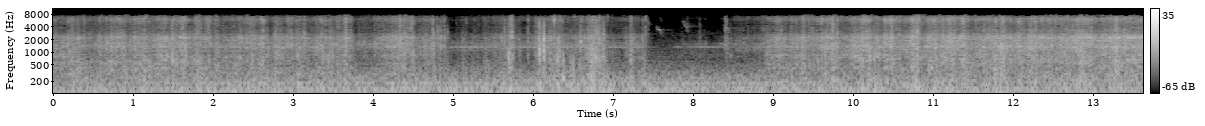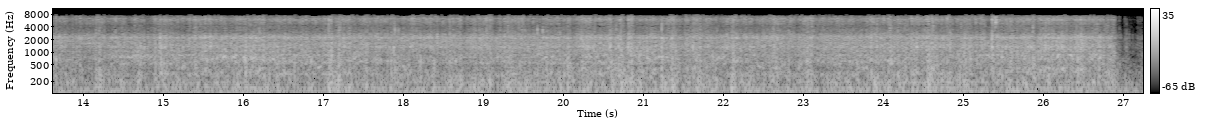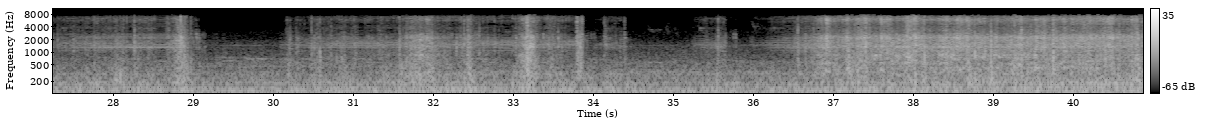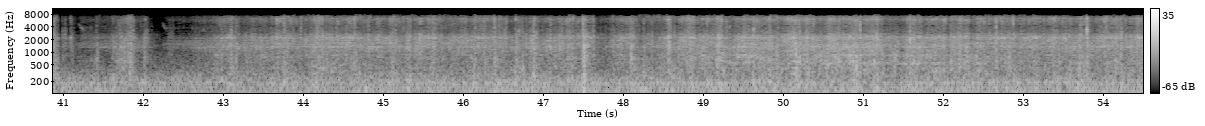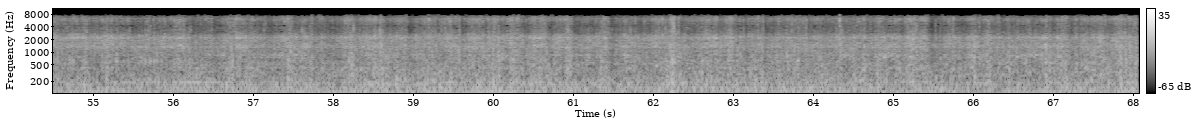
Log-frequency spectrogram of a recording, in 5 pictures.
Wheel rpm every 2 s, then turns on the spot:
30, 30, 20, 10, 20, 40, 50, 60, 70, 70, 70, 70, 70, 30, 0, 10, 20, 10, 30, 40, 20, 20, 40, 30, 40, 50, 50, 50, 40, 50, 40, 50, 50, 40.
4-6 30-32 40-42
